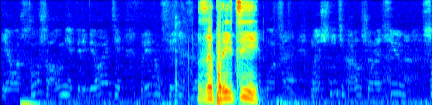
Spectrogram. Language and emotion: Russian, angry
